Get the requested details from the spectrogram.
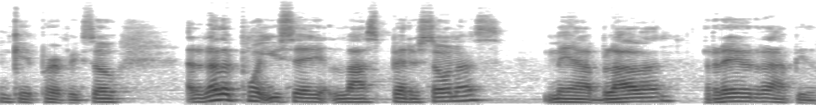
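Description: The speaker is a man at a medium pitch. He uses lively intonation. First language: English (speaking Spanish). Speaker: podcast host. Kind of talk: casual chat.

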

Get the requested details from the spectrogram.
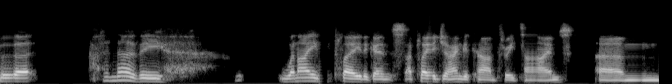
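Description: There is an English accent in this man's speech. The sound is close and dry, without echo. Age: 40s. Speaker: former professional squash player. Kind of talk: casual chat.

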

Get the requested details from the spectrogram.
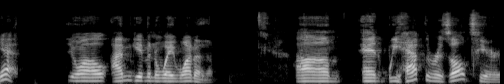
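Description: In a dry, close sound with no echo, a man with a fairly high pitch talks at a moderate pace, with long, frequent pauses and big swings in loudness. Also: ordinary pitch variation. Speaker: podcast host. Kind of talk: casual chat.

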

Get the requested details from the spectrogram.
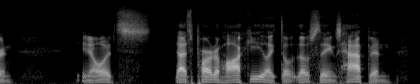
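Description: With a Canadian accent, the speaker talks at a fairly quick pace in a bright, sharp tone and monotone, flat intonation, captured in a very clean, dry, close recording with no echo and a silent background. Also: man. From Canada. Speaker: professional hockey player. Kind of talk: casual interview.

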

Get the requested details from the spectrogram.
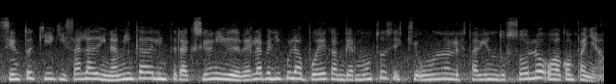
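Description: A woman's high voice at a very fast pace, with hardly any pauses and fairly even intonation, over noticeable background noise. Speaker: listener sending audio comments. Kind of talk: recorded voice message.

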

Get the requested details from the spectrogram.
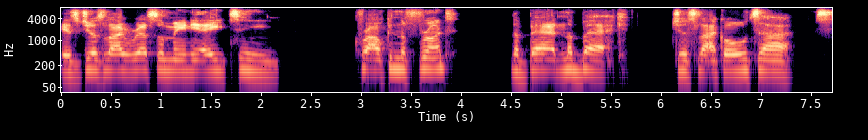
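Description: Putting on a playful character voice, a man speaks at a fairly high pitch and a fairly slow pace, his intonation monotone and flat, with long, frequent pauses. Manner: playful, nostalgic.

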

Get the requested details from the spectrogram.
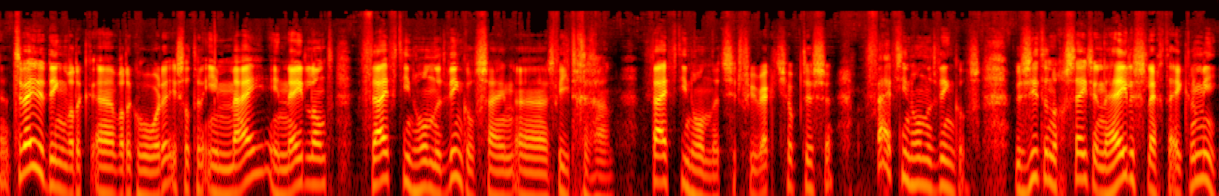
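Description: Using a normal speaking voice, a man talks at a moderate pace with fairly high pitch and lively intonation. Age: 30s. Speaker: podcast host. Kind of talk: casual chat.

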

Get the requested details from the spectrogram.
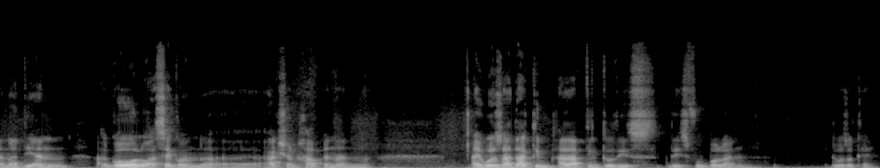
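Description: In a room with audible echo, a man with a fairly low pitch speaks in a flat monotone at a moderate pace, with long, frequent pauses. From Catalonia, Spain (Lloret de Mar). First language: Spanish/Catalan. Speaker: professional footballer. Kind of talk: interview. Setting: club house. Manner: halting, repeats words.

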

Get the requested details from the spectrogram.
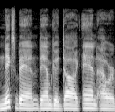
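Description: A man talks at a very slow pace with a fairly high pitch. The sound is dry and close, with no echo. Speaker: musician. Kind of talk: casual chat.

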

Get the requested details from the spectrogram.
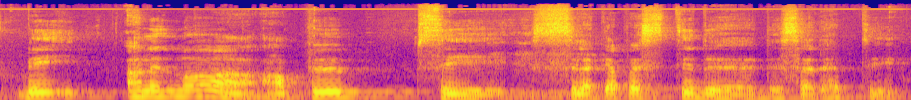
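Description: Noticeable background noise surrounds a man who talks at a very slow pace with fairly even intonation. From Montreal, Quebec. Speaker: art director and illustrator. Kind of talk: interview at a live talk. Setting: venue with live audience. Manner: casual, code-switching with English.

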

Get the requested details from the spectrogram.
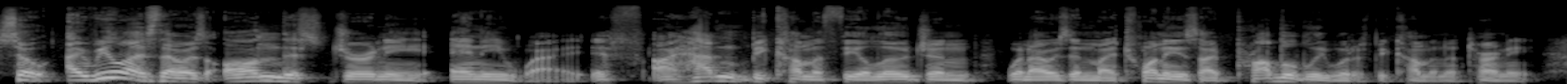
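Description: On a very clean recording with a silent background, a man with a plain, everyday voice speaks at a fairly low pitch with lively intonation. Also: fairly quick pace, hardly any pauses. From US Southwest, Arizona. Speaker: theology professor. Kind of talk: interview.

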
